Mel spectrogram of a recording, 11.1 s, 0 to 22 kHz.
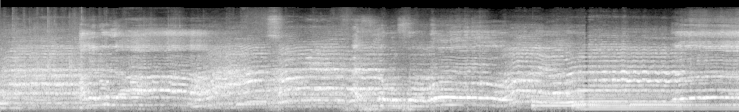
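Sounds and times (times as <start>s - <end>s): congregation singing: 0.0s - 11.0s.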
